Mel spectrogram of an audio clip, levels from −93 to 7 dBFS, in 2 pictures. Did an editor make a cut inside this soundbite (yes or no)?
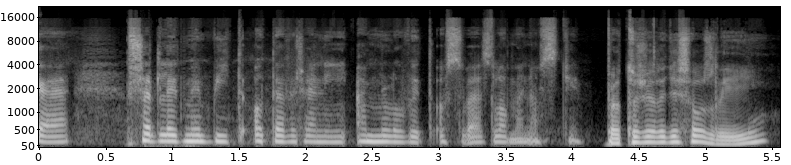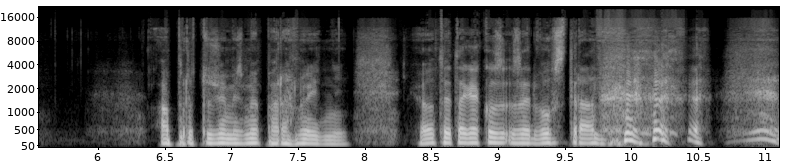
yes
